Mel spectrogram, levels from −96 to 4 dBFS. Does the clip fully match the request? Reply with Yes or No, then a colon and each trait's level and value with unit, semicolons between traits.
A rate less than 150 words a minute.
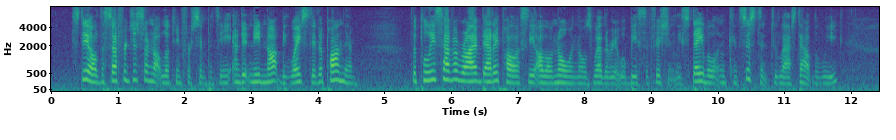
No: average, 195 wpm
